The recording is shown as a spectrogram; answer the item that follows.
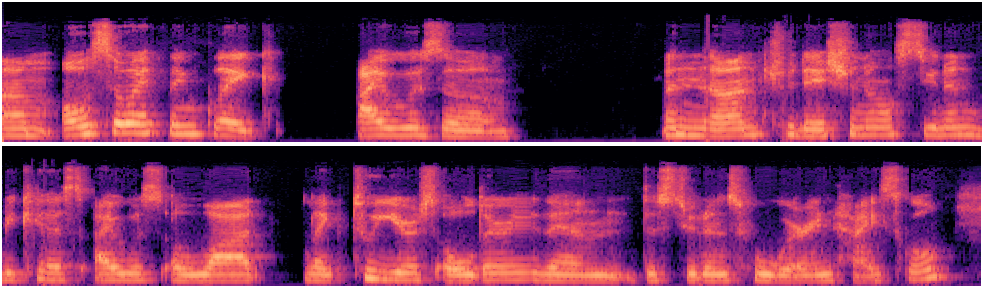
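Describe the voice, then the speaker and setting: With a Spanish accent, a woman speaks at a medium pitch. Her pace is moderate and her pitch varies in an ordinary way. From Peru. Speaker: college student. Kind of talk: interview. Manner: hesitant, many fillers.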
